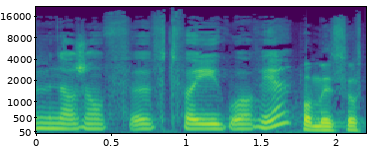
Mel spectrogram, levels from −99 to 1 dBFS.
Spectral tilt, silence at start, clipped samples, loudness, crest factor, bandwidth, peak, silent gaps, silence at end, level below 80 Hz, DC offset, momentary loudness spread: -6 dB/octave; 0 s; under 0.1%; -17 LUFS; 16 dB; 19 kHz; 0 dBFS; none; 0 s; -56 dBFS; under 0.1%; 7 LU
